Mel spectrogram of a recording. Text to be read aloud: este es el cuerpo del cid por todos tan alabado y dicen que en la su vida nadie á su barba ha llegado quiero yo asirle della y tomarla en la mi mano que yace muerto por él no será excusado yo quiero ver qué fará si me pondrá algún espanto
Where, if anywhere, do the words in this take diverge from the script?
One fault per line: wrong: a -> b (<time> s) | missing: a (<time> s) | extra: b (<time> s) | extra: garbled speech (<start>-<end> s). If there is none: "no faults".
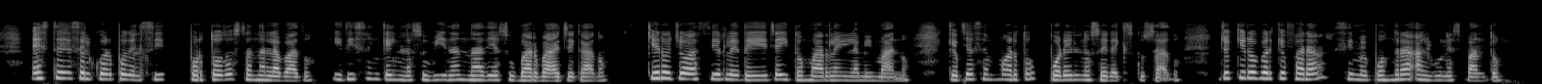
no faults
